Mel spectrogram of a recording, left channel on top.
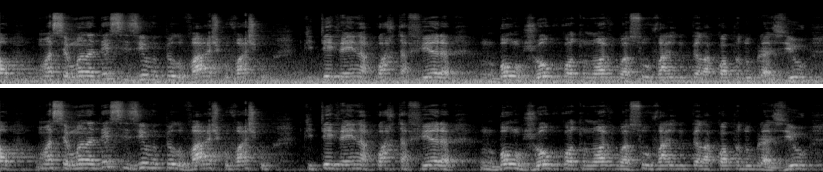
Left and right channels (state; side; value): noise; left; rumble, 3 dB below the sound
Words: uma semana decisiva pelo Vasco. O Vasco que teve aí na quarta-feira um bom jogo contra o Nova Iguaçu, válido pela Copa do Brasil.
